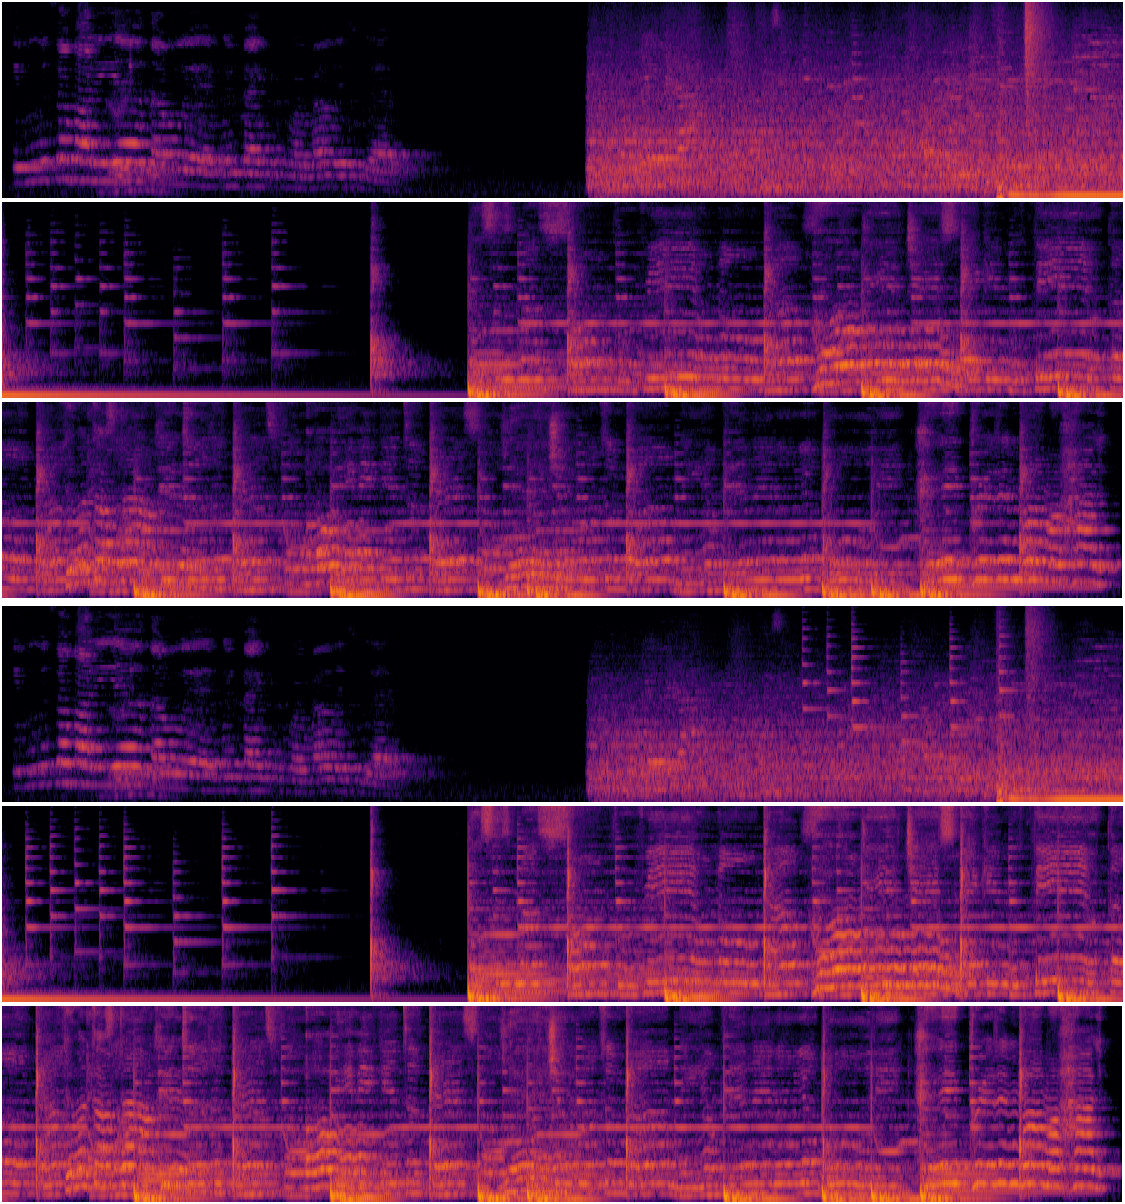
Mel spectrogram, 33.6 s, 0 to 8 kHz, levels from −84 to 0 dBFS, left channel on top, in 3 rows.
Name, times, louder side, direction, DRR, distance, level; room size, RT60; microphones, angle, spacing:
voice 1, 0.1-4.0, right 1 dB, 5° right, 0.8 m, -45 dB
voice 2, 1.0-1.6 6.2-7.2 7.4-8.2, left 1 dB, 35° left, 0.7 m, -53 dB
sound 1, 5.8-11.3, left 4 dB, 85° left, 0.4 m, -37 dB
voice 3, 8.0-10.3 11.4-14.2 14.9-15.0 15.9-33.4, right 2 dB, 60° right, 0.5 m, -30 dB
sound 2, 9.9-15.0, equal, 30° right, 1.4 m, -35 dB
4.0 x 3.2 x 3.2 m
head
